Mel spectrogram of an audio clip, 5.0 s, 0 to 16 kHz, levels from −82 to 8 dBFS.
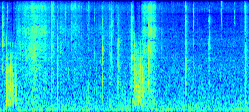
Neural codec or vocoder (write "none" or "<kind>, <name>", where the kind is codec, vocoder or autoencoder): vocoder, Vocos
